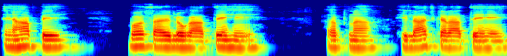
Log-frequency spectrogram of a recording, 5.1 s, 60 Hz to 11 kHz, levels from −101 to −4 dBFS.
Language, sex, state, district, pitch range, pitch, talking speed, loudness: Hindi, male, Bihar, Lakhisarai, 130-140 Hz, 135 Hz, 130 wpm, -16 LUFS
